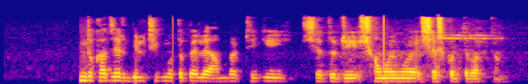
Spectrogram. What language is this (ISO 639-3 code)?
ben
